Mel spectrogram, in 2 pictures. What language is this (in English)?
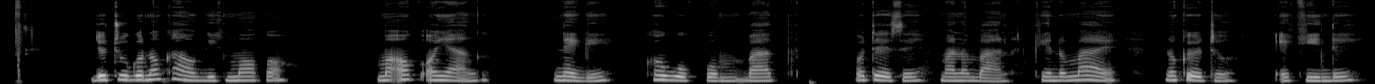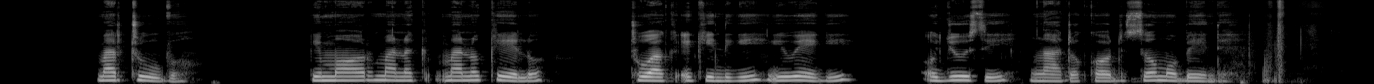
Luo (Kenya and Tanzania)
